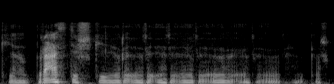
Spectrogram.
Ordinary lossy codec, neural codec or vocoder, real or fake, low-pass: AAC, 48 kbps; none; real; 7.2 kHz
